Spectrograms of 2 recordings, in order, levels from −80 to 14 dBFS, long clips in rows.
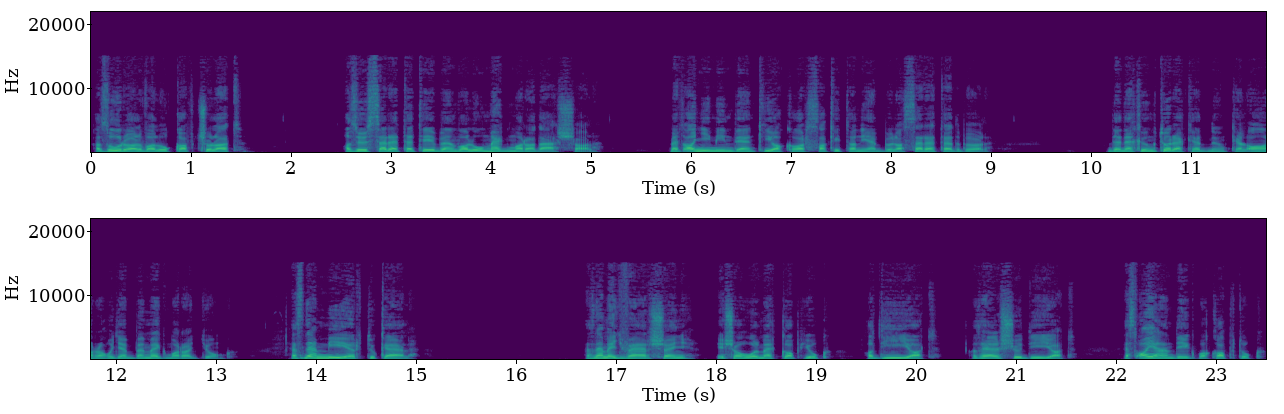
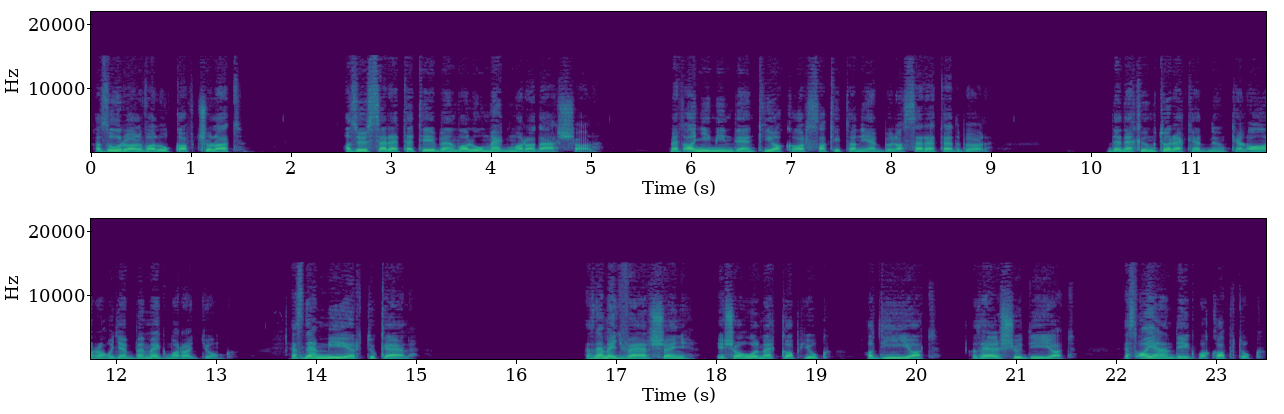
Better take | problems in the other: neither | none

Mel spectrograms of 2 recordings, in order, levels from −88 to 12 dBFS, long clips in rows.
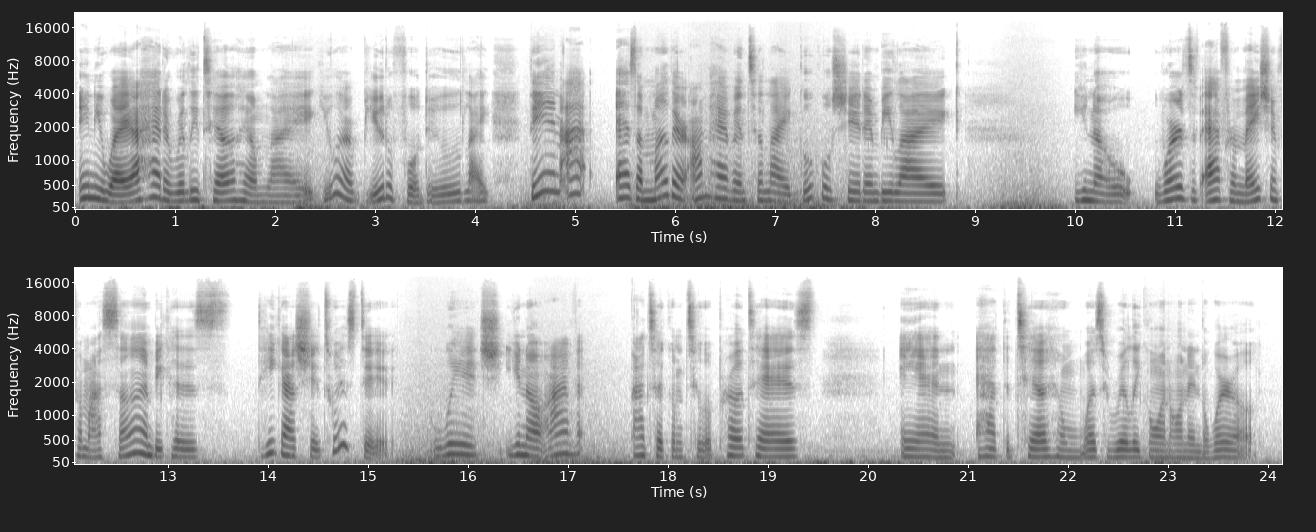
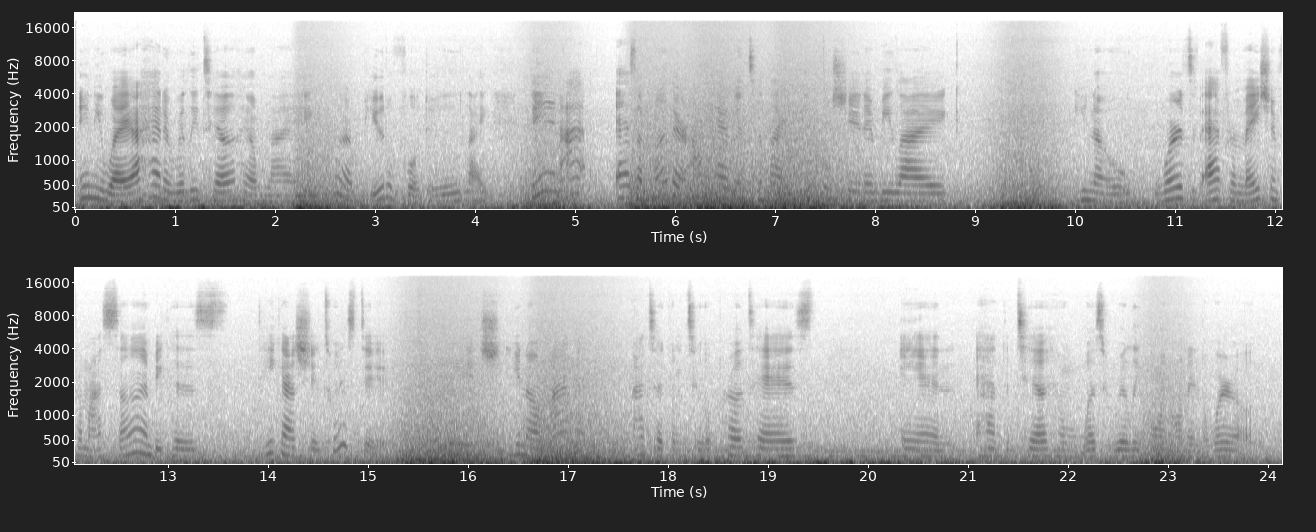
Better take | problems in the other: first | wind noise on the microphone; heavy; 2 dB below the speech; occasional gusts in the first

